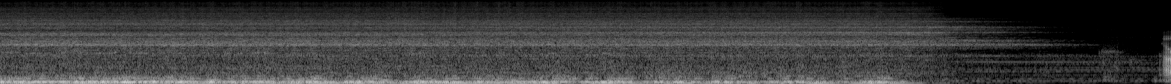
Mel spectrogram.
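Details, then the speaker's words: VMP Gen3 2.65L Terminator Cobra, first start after build: deep lumpy rumble that hunts and wavers, rough because fuel system and injectors not yet primed, though it fired first try. "you'll tell on this first startup that the car doesn't really have fuel and all the injectors or everything it'll run a little bit rough but it did fire up on the first try"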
